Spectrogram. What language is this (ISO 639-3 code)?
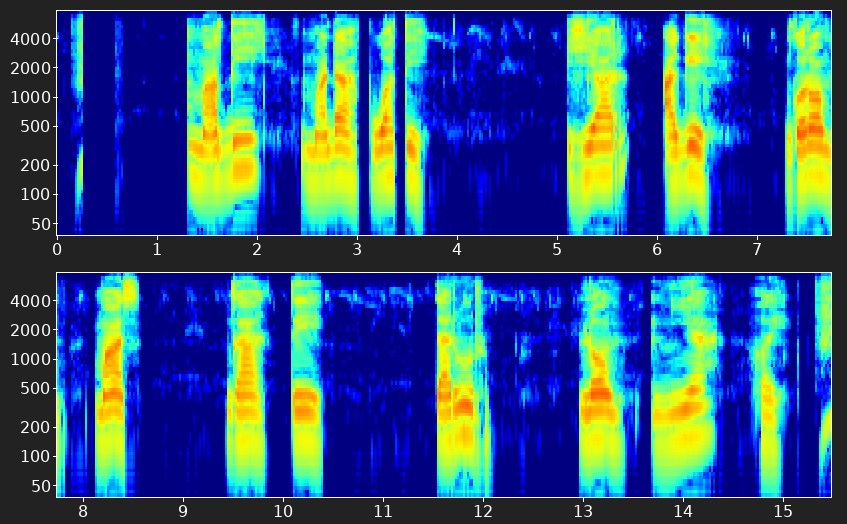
ben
